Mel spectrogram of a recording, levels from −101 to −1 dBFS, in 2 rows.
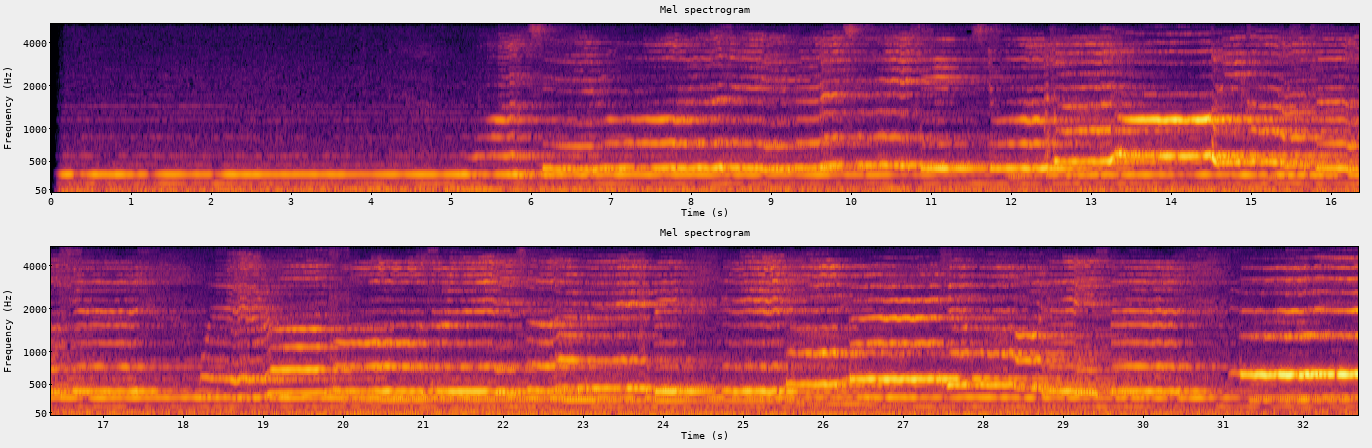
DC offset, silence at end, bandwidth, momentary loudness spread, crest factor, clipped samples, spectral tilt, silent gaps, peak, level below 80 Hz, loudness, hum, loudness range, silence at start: under 0.1%; 0 s; 5.4 kHz; 16 LU; 16 dB; under 0.1%; -8.5 dB/octave; none; -2 dBFS; -36 dBFS; -20 LUFS; none; 12 LU; 0.1 s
